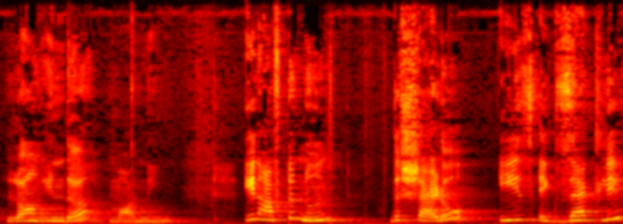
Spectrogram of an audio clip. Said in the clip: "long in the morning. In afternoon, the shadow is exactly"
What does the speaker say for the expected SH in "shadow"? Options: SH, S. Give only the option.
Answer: SH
